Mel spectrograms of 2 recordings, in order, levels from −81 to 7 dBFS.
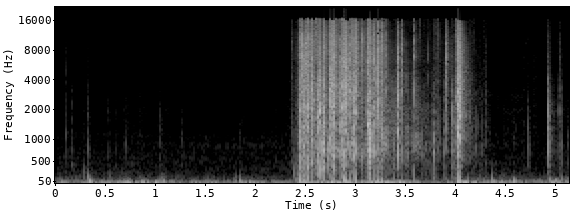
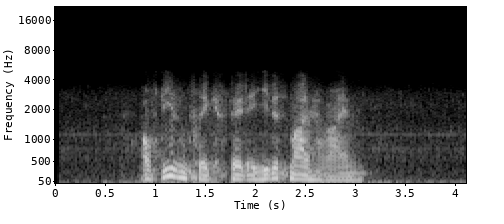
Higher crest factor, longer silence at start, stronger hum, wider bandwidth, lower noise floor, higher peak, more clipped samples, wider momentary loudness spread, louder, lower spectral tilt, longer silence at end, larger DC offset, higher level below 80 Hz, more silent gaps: first, 20 dB vs 14 dB; second, 0.25 s vs 0.8 s; neither; first, 18 kHz vs 4.5 kHz; second, -42 dBFS vs -46 dBFS; about the same, 0 dBFS vs 0 dBFS; neither; first, 20 LU vs 10 LU; about the same, -14 LUFS vs -14 LUFS; second, 0 dB/octave vs -8 dB/octave; second, 0 s vs 1.05 s; neither; about the same, -36 dBFS vs -32 dBFS; neither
